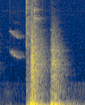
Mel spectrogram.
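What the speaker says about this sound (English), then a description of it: "Close the door, please." A door shuts indoors with two heavy, close thuds a fraction of a second apart, the second dull knock trailing off; a faint squeak comes just before.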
